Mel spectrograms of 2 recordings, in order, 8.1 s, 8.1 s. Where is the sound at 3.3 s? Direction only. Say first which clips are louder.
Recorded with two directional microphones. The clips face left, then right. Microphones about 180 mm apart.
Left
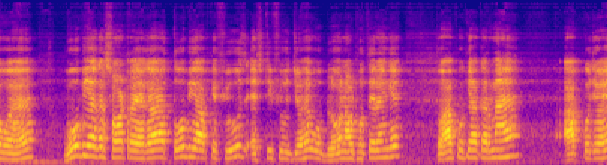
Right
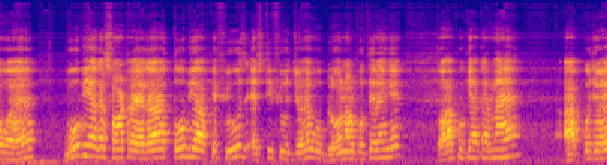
Left 4 dB; 35° left (ahead or behind); by 6.8 s 50° left (ahead or behind).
